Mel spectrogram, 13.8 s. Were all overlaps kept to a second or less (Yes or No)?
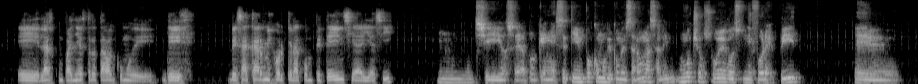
Yes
